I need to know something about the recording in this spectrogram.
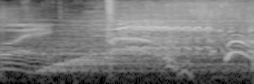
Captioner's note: neighs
